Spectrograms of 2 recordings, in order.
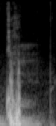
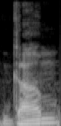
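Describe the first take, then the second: First: A clear U vowel follows the G. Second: A clear A vowel follows the G. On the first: "or Gum"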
